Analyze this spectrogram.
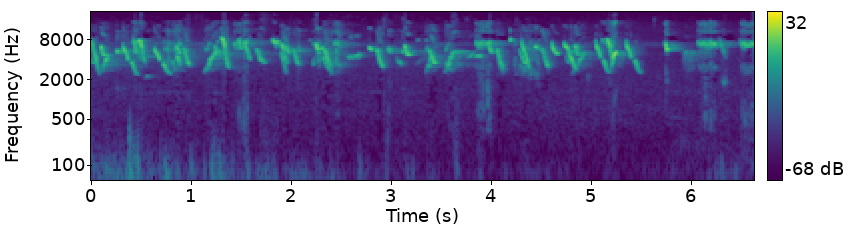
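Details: Dense chirping from saffron finch, crowded sharp tweets and slurs for over five seconds, then a brief cut and a few thin, high calls.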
